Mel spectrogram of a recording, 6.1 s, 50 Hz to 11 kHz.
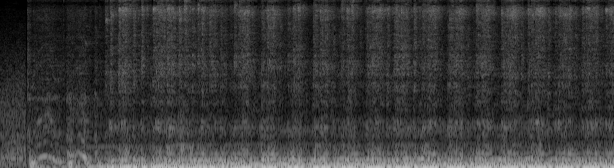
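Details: Fresh V8 build with dual throttle body, intake and wiring just installed, first fire-up: catches after short crank and settles into lumpy deep idle pulsing about four times a second, running clean; normal idle.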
